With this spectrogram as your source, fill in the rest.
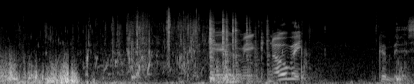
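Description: Water splashes as a hand lifts a fish from the lake.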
